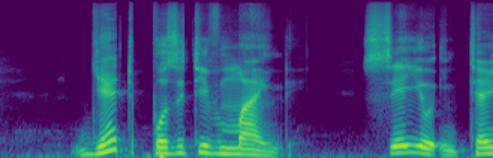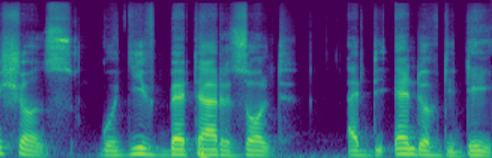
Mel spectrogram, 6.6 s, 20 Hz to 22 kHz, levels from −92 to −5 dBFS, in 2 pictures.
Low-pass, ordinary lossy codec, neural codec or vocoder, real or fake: none; none; autoencoder, 48 kHz, 128 numbers a frame, DAC-VAE, trained on Japanese speech; fake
